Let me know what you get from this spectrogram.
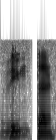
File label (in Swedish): "vinter", Swedish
